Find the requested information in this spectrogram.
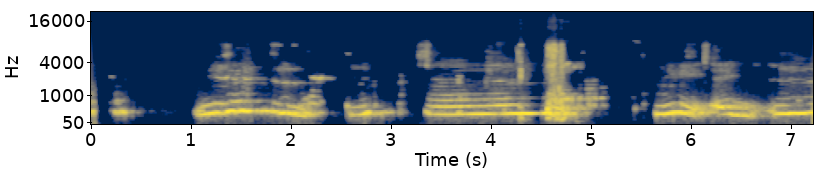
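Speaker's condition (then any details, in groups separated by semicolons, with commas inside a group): Cerebral palsy; since birth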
